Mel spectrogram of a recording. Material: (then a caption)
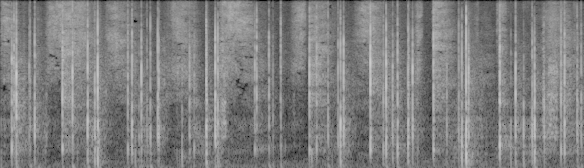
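Cardboard. Long nails tap fast on top of a long, hollow, black matte cardboard box. The result is a quick, irregular run of short, dry clicks with a soft hollow low thump under them. Each tap dies away almost at once.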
